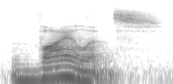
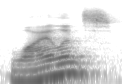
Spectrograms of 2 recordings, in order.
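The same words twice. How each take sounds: First: The first sound uses top teeth on lower lip. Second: The first sound is made with both lips. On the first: The speaker calls it right. "if you're trying to say violence" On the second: The speaker calls it wrong. "Don't say violence"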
